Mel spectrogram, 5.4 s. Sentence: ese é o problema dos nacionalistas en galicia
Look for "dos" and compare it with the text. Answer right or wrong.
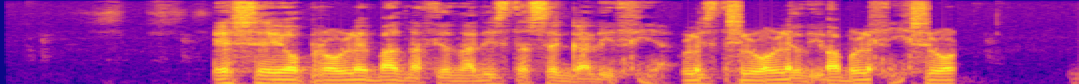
wrong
